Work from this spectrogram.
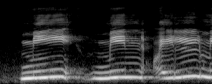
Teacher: نون ساکن کے بعد عین آ گیا، یہاں پر اظہار ہوگا یعنی کہ گنہ نہیں ہوگا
